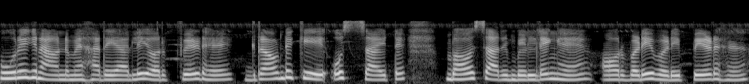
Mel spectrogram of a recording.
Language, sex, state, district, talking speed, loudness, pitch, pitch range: Hindi, female, Uttar Pradesh, Budaun, 150 wpm, -16 LUFS, 235 Hz, 215-255 Hz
